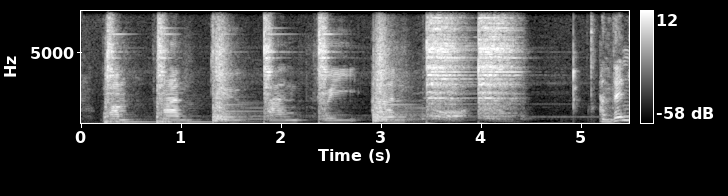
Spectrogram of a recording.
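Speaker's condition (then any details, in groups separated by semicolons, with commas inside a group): No condition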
